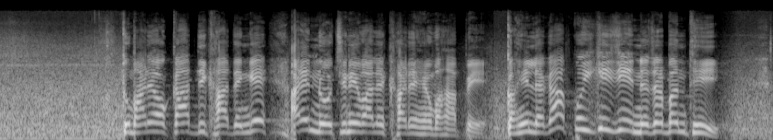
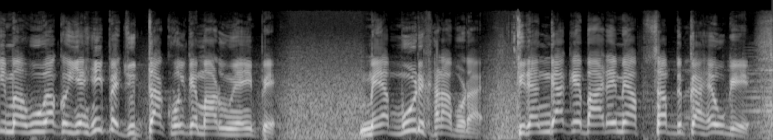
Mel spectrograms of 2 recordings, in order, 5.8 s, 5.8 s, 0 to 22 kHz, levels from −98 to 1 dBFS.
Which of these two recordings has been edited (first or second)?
first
